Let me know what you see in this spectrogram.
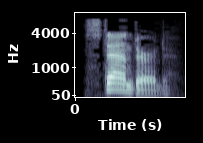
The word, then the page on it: standard: American English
